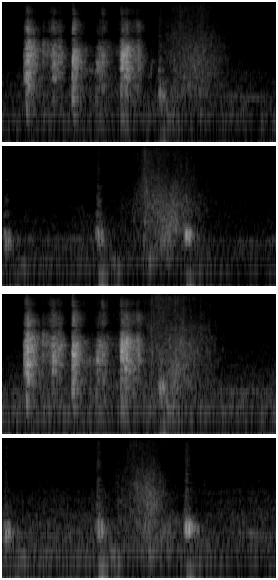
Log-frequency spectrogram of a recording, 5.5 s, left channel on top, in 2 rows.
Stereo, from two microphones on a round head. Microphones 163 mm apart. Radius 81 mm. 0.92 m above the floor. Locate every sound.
0.2 s running footsteps: 35° right (ahead or behind), 2.5 m; by 1.5 s 5° right (ahead or behind), 1.3 m
1.6 s a whoosh: 15° right (ahead or behind), 1.4 m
